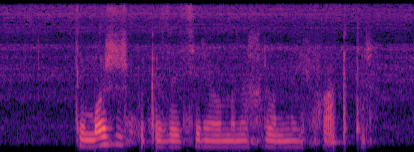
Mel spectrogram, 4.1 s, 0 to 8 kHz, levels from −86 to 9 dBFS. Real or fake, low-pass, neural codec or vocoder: real; 7.2 kHz; none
